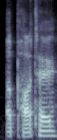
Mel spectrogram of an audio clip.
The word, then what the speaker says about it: Apate: Uh, probably not pronouncing it correctly. Apate. It's like UP O.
